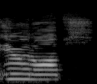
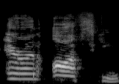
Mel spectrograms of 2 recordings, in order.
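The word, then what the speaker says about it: Aronofsky: out because the thing is is that darren aaronoff's darren aaron opps darren aaron whatever the his name is darren aaron offski there you go i finally said it right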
